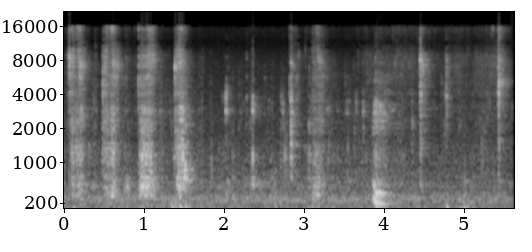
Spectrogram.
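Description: Close-up wet biting and chewing of an oily braised lamb intestine roll, with many short smacking, squelching mouth clicks, and a brief falling hum about four seconds in.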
